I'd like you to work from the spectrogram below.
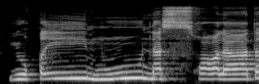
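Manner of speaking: युकीमून slow, की and मू both drawn out; stretched की and मू. Shown as a demonstration. Teacher demonstrating two madd letters in युकीमून. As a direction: recite युकीमून अस्सलात with long vowels. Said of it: "थोड़ा सा खींच के पढ़ेंगे".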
